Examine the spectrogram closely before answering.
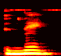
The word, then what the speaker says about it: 은행: Lưu ý phát âm ở đây là gì các bạn còn nhớ không các bạn? Đó là 은행, 은 và 행, nhưng thông thường sẽ được biến âm thành 은행, 은행. Tức là here today chúng ta sẽ coi như là âm câm luôn và nối cái phát âm 은 này lên để đọc thành 은행, 은행, 은행입니다.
